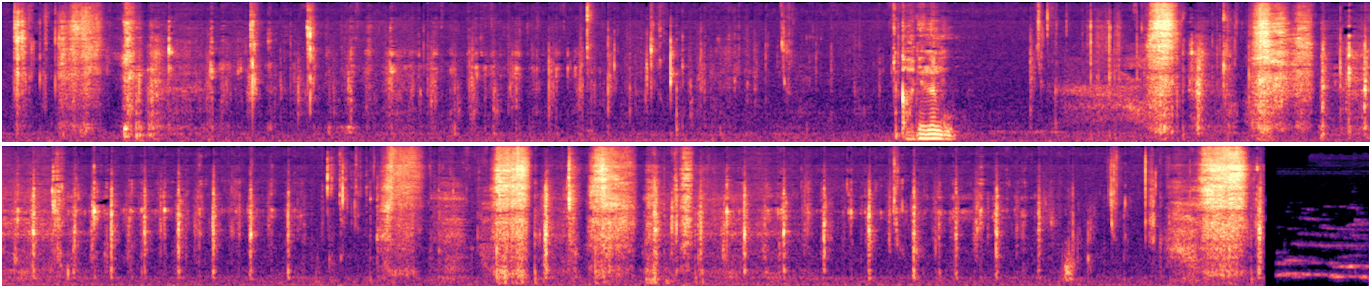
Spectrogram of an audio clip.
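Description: A man chews and crunches crispy food close to the microphone.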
